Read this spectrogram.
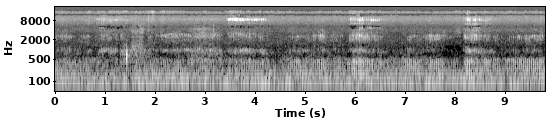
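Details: A loud, close purr from a male pet cat: a dense, steady low throbbing rumble that rises and falls with his breathing roughly every two seconds, with faint soft breathy hiss on top.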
